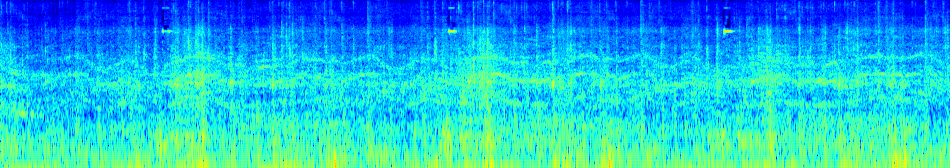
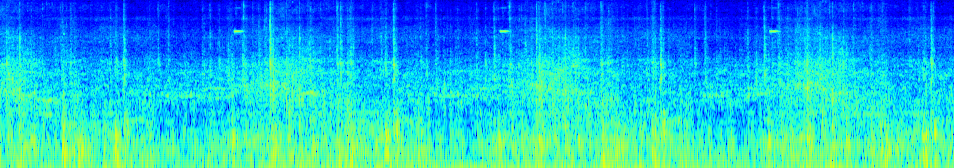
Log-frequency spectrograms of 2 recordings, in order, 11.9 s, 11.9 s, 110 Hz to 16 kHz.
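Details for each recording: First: Ford Escort Mk1 slot car running on the track; toy motor whirs with a rough, buzzy drone and uneven rattly surges, owner suspects something vibrating loose inside: abnormal running noise, cause unconfirmed. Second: Slot car lapping the track: a soft, quiet motor whirr swells and fades about every three seconds, even and smooth, with birds behind; it runs well and quick.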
